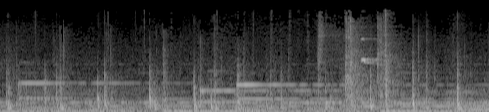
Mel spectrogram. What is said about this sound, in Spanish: cierra la puerta de la calle.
